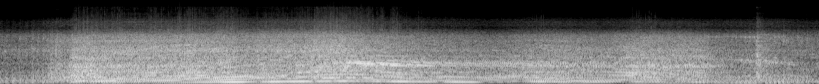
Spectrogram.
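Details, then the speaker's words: Honda Beat FI injection scooter, body opened to fix suspect wiring: on full throttle revs climb then pitch sags and falls away, losing power, even nearly stalling; no fault code; TPS sensor suspected, not confirmed. "kalau saya gaspol dia tenaganya nengok atau hilang perhatikan"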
